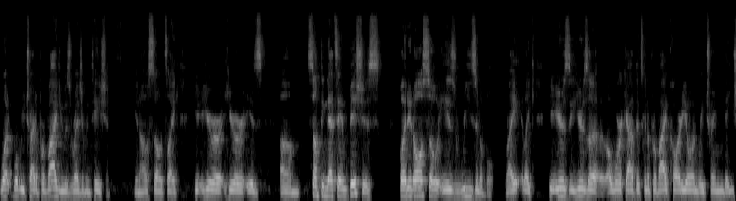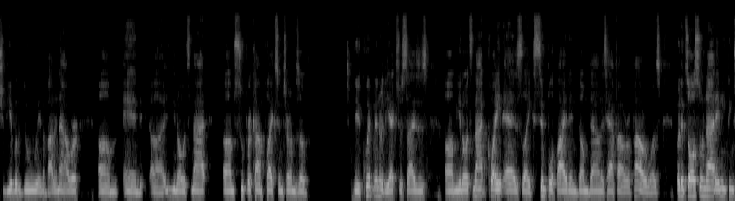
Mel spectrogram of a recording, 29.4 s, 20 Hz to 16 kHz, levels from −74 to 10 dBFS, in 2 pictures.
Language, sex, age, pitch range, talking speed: English, male, 30-49, 110-130 Hz, 190 wpm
